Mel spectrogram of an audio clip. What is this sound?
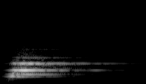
Flourish Spacey 2
kind of a reveal type space sound with a mid range rounded sound
button, click, feel, fi, mid-range, quick, sci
